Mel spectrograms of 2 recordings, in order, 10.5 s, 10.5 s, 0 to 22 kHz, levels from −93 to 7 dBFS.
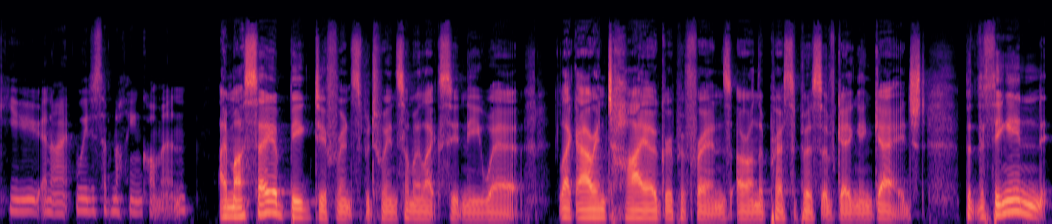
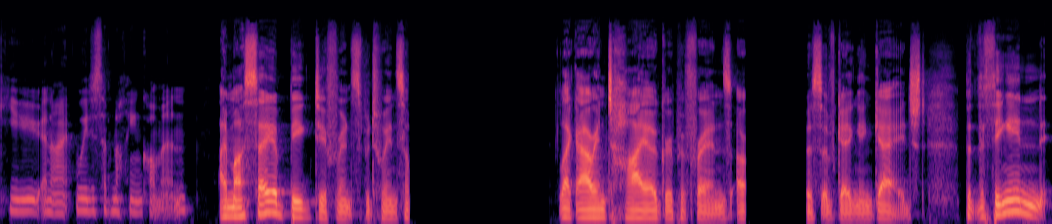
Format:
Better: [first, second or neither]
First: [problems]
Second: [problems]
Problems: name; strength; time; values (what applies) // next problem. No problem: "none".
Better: first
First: none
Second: audio cutting out; at 4 s for 1.5 s and at 7.5 s for 0.5 s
